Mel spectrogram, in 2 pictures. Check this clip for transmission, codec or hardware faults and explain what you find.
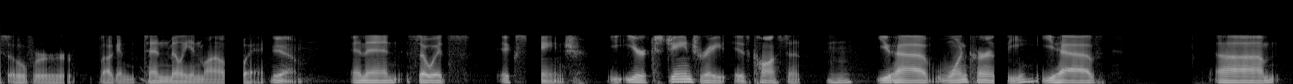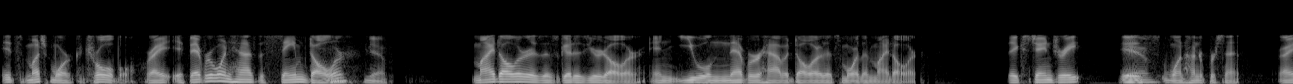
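The clip has one transmission fault, packet loss filled with silence, heard six times. The telephone-band G.711 coding is intact apart from its 4 kHz ceiling.

Packet loss filled with silence: the speech drops into dead gaps with hard edges at 0.64–0.80 s, 2.24–2.44 s, 5.26–5.42 s (after "then so it's"), 9.94–10.08 s (after "have one"), 16.8–17.12 s and 22.08–22.28 s (after "that's more than my"). Lost packets were replaced by silence. The gaps are multiples of 20 ms, which fits 20 ms packets. Some dropouts are scattered, such as 80 ms lost across 160 ms. Others are solid, up to 200 ms.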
